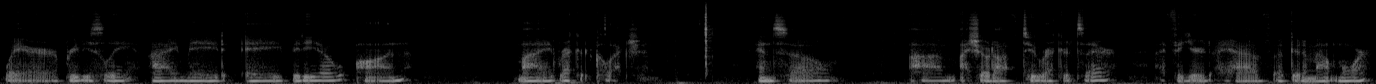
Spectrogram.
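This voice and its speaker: An ASMR creator speaking slowly in a soft, hushed whisper close to the microphone, gently repeating phrases. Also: medium pitch, monotone, gravelly, slightly rough. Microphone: close microphone propped on a desk.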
